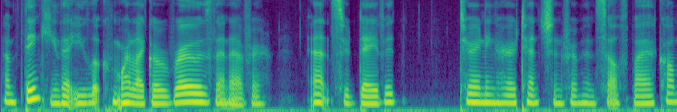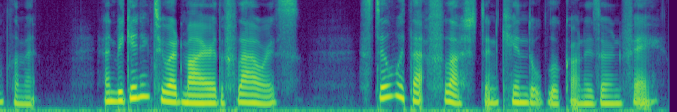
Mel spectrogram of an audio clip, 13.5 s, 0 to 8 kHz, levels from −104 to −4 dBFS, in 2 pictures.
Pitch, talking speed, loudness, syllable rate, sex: 175 Hz, 175 wpm, -19 LUFS, 5.1 syllables/s, female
